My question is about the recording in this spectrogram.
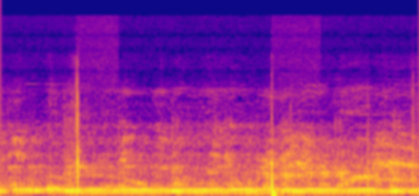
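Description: Devotional aarti music mixed with crowd voices, over a steady low rumble. A sharp knock sounds near three seconds in.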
